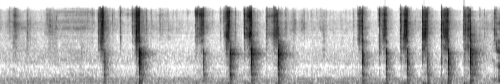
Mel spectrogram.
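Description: Chef's knife chopping an onion on an end-grain wooden cutting board: sharp knife strikes on the wood, scattered at first, then a quicker run of chops in the last three seconds.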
